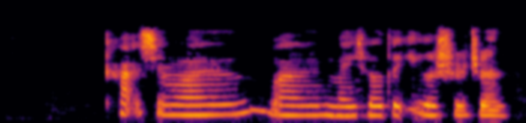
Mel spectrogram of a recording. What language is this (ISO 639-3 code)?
zho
